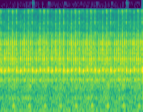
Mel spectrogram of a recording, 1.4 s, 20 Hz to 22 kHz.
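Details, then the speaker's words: Maruti new Swift diesel idling with regular knocking and white smoke when revved: sharp metallic knock about six a second; return test shows injector no. 1 returning about double cylinders 2–4; injector to be serviced, tank cleaned, fuel filter replaced. "तो भाई इसका main reason 1 number injector का प्रॉपर काम ना करना।"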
